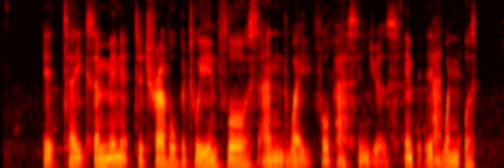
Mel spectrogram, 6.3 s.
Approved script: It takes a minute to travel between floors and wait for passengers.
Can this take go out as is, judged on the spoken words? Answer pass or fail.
fail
